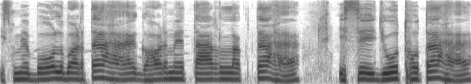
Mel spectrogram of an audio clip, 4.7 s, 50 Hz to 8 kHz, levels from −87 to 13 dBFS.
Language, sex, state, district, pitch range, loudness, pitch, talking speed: Hindi, male, Bihar, West Champaran, 160-180 Hz, -14 LUFS, 170 Hz, 165 wpm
